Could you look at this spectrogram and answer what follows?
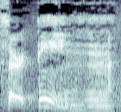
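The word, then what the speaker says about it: thirteen: TH de sapo, 13. Esse final, T-I-N-I, para no N.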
